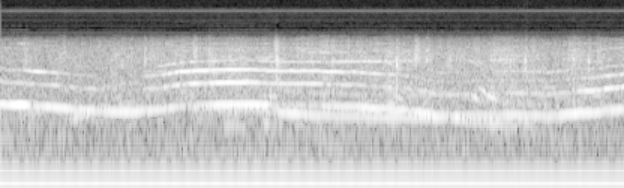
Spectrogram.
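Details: Domestic cats in a fight, two long wavering howls overlapping and weaving up and down in pitch for the whole stretch, a continuous tense duet with a low background hum.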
